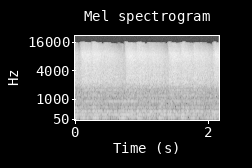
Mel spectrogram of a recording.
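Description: Southern lion dance percussion band playing: a big drum beating with cymbals clashing about three times a second over a steady ringing gong tone.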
